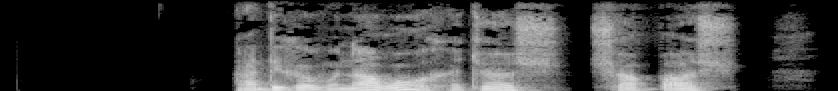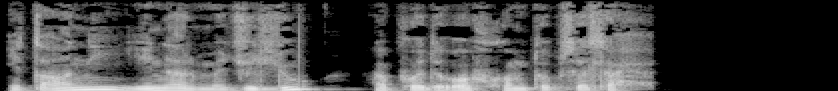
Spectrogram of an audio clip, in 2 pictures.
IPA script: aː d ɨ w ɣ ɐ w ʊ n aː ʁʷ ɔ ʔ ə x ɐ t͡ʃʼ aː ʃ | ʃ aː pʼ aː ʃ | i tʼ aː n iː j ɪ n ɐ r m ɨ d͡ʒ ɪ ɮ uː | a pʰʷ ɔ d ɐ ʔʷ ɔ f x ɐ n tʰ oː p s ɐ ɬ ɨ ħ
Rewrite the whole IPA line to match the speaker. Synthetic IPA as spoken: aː d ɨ ɣ ɐ w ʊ n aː ʁʷ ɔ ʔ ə x ɐ t͡ʃʼ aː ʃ | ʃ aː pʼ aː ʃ | i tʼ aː n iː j ɪ n ɐ r m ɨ d͡ʒ ɪ ɮ uː | a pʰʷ ɔ d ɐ ʔʷ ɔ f x ɐ m tʰ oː p s ɐ ɬ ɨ ħ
